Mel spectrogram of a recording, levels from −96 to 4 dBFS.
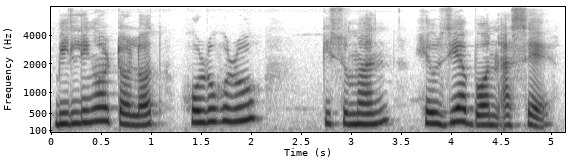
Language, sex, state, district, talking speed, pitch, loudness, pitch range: Assamese, female, Assam, Kamrup Metropolitan, 95 wpm, 260 Hz, -15 LUFS, 240-305 Hz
